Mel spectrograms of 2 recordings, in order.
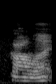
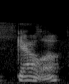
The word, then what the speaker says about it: Scala: Um, it is not Scola. It is Scalla.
